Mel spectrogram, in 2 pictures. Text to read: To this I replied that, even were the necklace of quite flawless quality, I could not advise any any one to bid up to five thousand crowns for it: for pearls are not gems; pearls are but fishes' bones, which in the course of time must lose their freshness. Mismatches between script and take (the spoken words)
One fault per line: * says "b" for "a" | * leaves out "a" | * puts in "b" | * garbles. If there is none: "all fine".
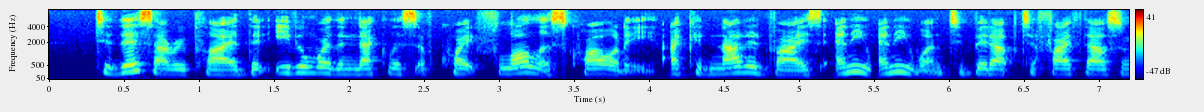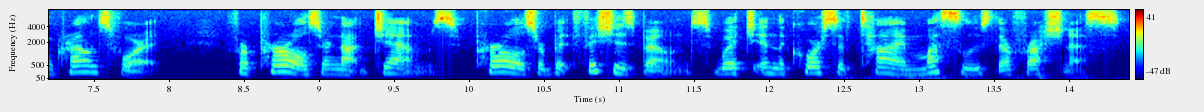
all fine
